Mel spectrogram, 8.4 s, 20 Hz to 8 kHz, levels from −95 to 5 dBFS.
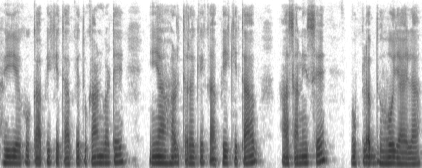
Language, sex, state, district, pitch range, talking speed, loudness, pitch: Bhojpuri, male, Uttar Pradesh, Gorakhpur, 110-120 Hz, 130 wpm, -21 LUFS, 110 Hz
